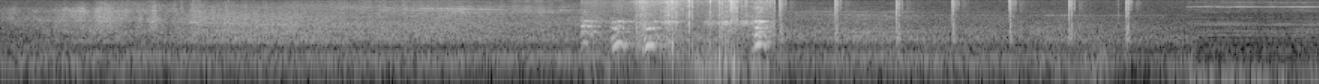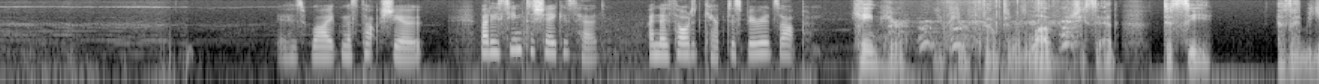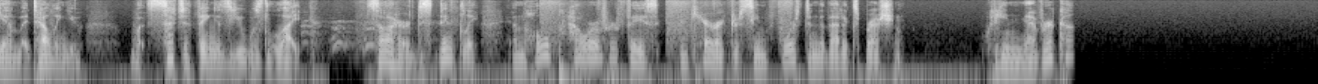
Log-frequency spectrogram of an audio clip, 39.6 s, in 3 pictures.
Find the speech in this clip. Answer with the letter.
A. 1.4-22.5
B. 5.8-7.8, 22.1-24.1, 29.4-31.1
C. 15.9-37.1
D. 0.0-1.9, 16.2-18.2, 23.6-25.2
C.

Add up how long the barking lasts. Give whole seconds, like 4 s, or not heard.
6 s.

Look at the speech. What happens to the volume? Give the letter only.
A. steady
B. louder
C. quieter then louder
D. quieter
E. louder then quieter
A.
